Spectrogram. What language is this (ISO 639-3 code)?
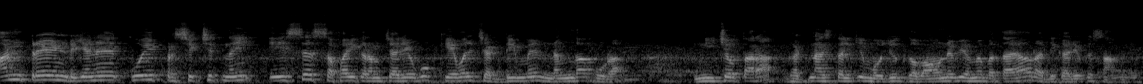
hin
